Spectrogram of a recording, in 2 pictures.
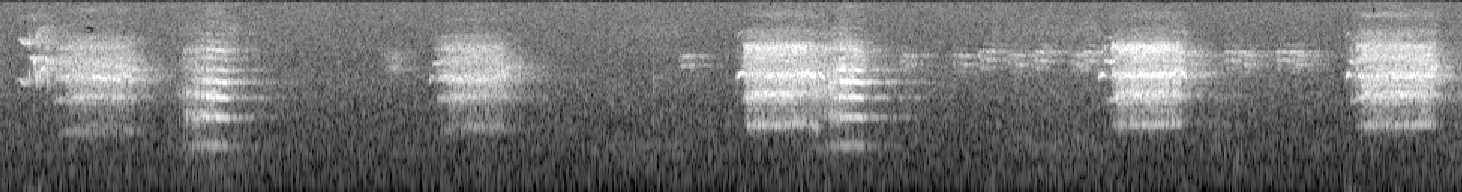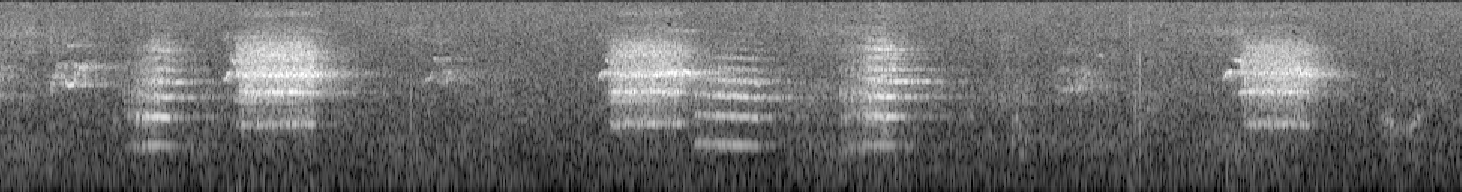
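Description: A bird calling over and over in short, clear calls, about a dozen of them, one every second or two, over faint background noise.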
